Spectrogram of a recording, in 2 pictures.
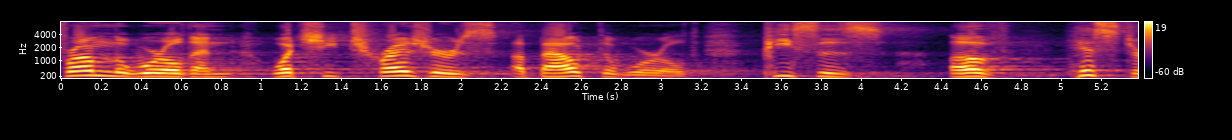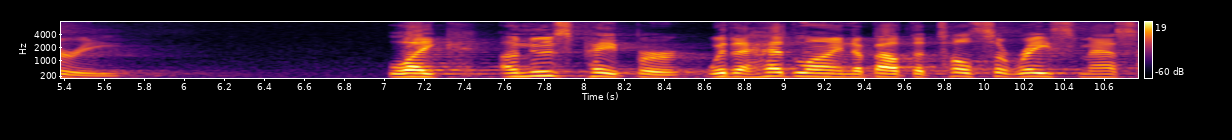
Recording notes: Sermons from Old South Church in Boston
